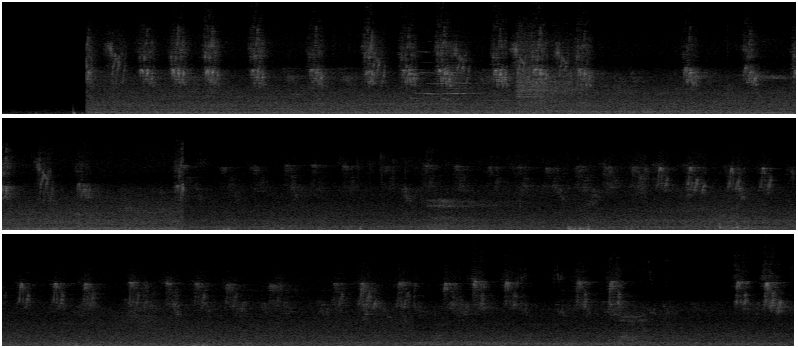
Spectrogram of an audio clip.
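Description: Birds chirping in short, repeated high calls over outdoor street ambience, with a steady low hum that stops abruptly about twelve seconds in.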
